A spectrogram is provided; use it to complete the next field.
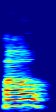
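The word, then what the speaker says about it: Pugh: Poe. Let's go Poe, not Pooh. Steve Poe.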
